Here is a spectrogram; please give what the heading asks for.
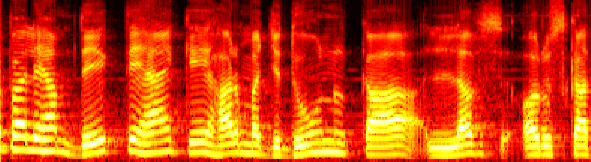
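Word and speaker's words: ہرمجدون: کا مطلب ہے کہ اس لفظ کو مجدون نہیں بلکہ ہر مجدون کہا جانا چاہیے، یعنی اس کا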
